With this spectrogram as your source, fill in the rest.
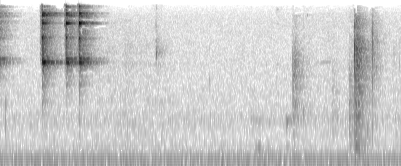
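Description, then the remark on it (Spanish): A spoon stirs a drink in a cup between sips, giving three quick, bright, ringing clinks. A couple of softer brushing sounds follow over a low, steady hum. No one speaks. “Bueno, me extendí un poco en el primer tema, así que me voy a dar otro sorbido, revuelvo otra vez.”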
